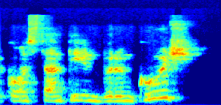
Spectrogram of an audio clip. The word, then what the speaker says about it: Brâncuși: This is the Romanian pronunciation. He is well known outside of the country as Constantin Brâncuși. People pronounce his name in various ways, but the Romanian pronunciation is Constantin.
